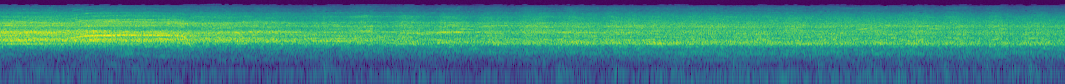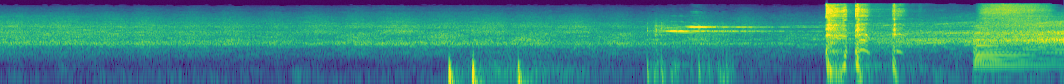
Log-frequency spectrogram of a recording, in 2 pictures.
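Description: A recorded concert crowd cheering and screaming, with a few high shouts standing out, slowly fading over the song's intro. Near the end a few low thumps come in, then the track's beat begins.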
